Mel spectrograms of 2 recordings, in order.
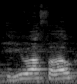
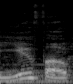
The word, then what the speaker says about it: UFO: uh regulars at the I don't know if it's pronounced UFO club or the eupo club I've heard it pronounced both ways but yeah they were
